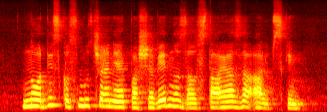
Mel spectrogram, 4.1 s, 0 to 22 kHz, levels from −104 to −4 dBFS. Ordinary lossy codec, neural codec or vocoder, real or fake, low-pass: none; vocoder, 44.1 kHz, 128 mel bands, Pupu-Vocoder; fake; none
